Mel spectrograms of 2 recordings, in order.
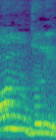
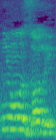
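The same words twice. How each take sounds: First: "অঞ্জলি" drawn out slowly as on-joli; actual pronunciation. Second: "ইওজলি" said io-joli, no n sound; letter-by-letter reading. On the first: Teacher gives students the real sound, "অঞ্জলি" as slow on-joli. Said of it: "উচ্চারণ হয়". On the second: Teacher asks what it should be, "ইওজলি" as io-joli. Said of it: "উচ্চারণ কি হওয়া উচিত". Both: Shown as a demonstration.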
